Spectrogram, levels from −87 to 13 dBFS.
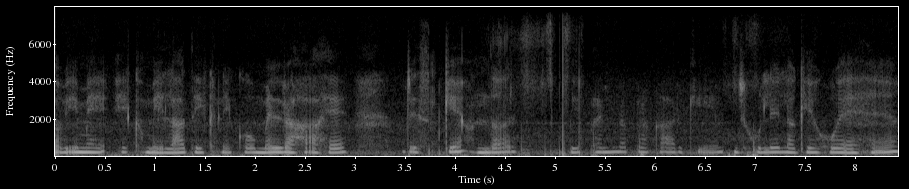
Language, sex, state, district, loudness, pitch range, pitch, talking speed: Hindi, female, Bihar, Begusarai, -35 LUFS, 220-235 Hz, 225 Hz, 120 wpm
